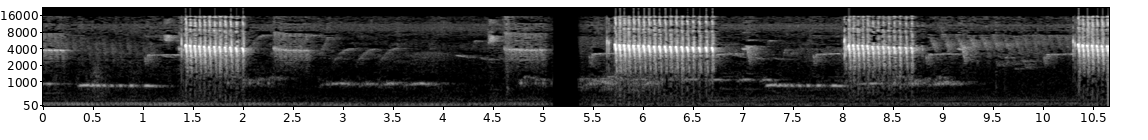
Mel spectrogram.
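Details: Female bar-winged prinia repeating a fast, pulsed, buzzy 'ngetirrr' trill, used to set other birds singing. Four short bursts are spaced unevenly over ten seconds, with faint whistled notes and a low rumble in between.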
